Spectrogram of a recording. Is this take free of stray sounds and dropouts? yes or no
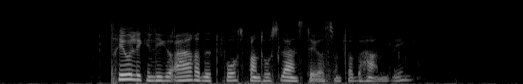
yes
